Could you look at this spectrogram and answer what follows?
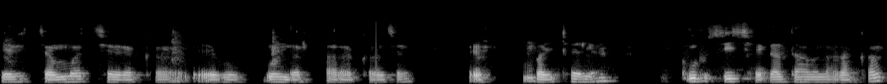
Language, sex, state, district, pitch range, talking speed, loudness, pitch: Maithili, male, Bihar, Samastipur, 110-135 Hz, 95 wpm, -24 LUFS, 120 Hz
